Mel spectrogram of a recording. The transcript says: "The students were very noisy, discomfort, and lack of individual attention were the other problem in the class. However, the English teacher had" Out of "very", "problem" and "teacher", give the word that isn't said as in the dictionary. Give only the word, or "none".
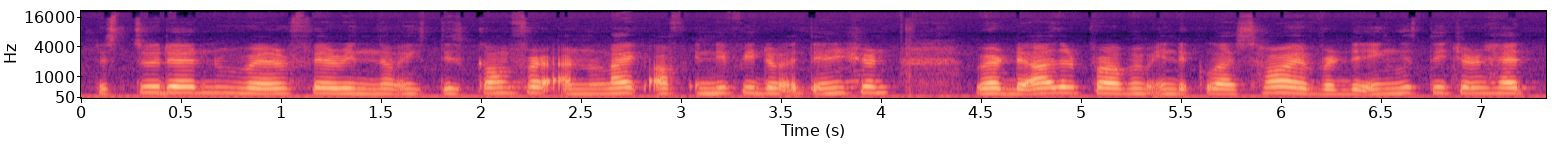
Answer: very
